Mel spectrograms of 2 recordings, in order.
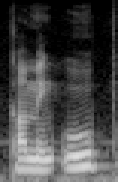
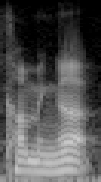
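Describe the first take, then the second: First: The vowel in up is a full vowel. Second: The vowel in up is a relaxed uh. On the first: The speaker calls it wrong. "It's not coming up" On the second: The speaker calls it right. "It's just coming up"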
